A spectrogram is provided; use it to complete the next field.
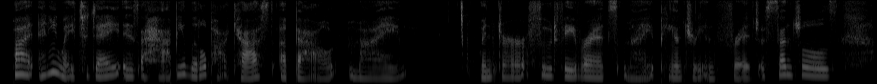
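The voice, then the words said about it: Slightly raspy voice. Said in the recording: “I can tell that my voice is a little bit raspy.”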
